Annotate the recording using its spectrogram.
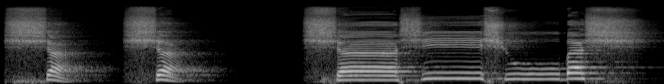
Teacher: Tengah lidah. Tempelkan ke langit-langit dan keluarkan banyak angin, banyak lagi daripada huruf sin tadi. · Suara anginnya lebih banyak daripada sin. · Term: huruf shin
